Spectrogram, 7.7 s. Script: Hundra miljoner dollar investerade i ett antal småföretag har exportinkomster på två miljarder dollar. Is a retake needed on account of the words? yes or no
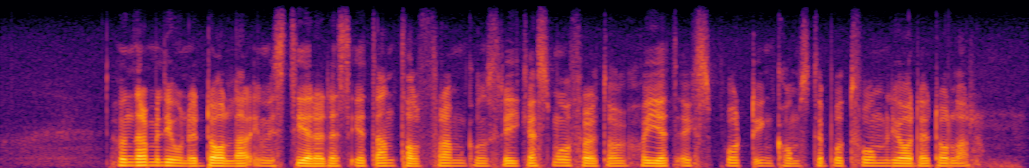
yes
